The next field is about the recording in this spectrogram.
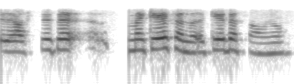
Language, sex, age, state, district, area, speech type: Dogri, female, 18-30, Jammu and Kashmir, Udhampur, rural, conversation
